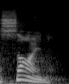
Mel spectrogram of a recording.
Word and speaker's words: sin: Now we're going to sine this, so we're going to get the sine. Okay, it says sin, but we pronounce it sine.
